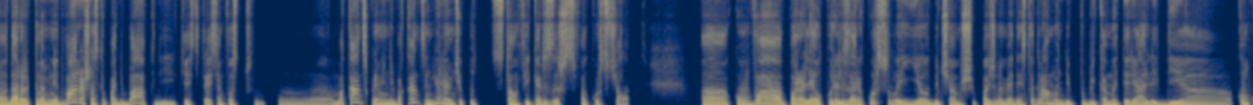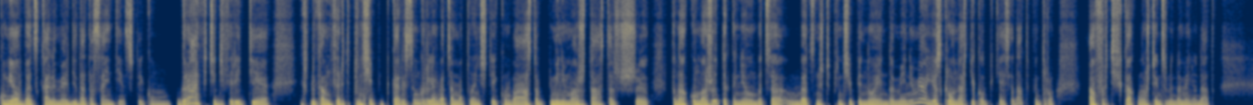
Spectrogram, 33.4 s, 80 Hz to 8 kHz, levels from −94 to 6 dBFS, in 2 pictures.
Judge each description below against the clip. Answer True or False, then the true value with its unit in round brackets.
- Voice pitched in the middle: True (170 Hz)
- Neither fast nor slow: False (200 wpm)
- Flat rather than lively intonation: True (2.3 semitones)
